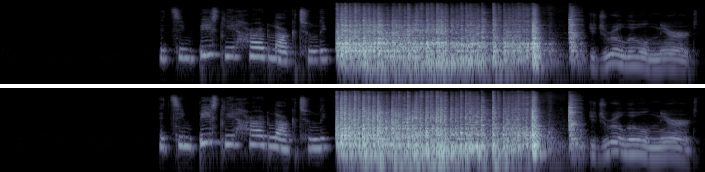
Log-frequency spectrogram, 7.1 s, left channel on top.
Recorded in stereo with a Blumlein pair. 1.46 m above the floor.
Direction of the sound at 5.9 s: Straight ahead.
